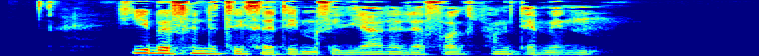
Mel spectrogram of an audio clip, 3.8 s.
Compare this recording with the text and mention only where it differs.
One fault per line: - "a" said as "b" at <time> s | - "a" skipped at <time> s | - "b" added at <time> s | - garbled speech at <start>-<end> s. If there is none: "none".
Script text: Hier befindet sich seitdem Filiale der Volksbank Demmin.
none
